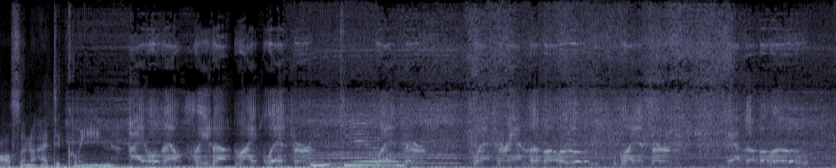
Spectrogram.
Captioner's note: vacuuming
